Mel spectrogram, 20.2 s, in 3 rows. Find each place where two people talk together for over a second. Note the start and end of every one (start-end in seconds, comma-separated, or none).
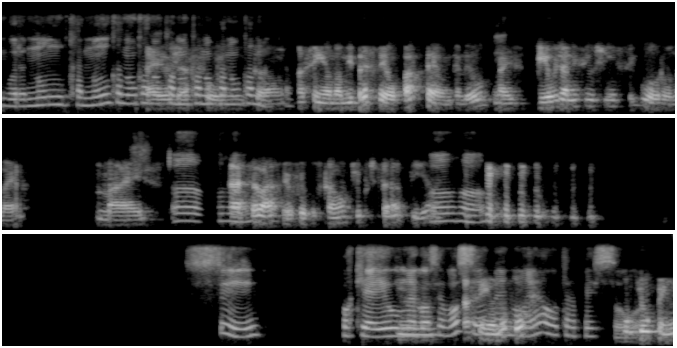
1.4-2.7, 17.4-18.8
